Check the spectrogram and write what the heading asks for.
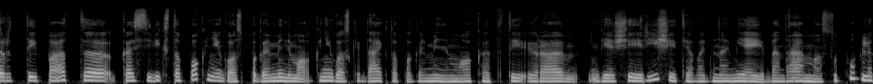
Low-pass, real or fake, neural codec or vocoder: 14.4 kHz; fake; vocoder, 44.1 kHz, 128 mel bands, Pupu-Vocoder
